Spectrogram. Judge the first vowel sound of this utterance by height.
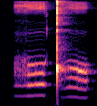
mid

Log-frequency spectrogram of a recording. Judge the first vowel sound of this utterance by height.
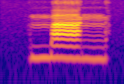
low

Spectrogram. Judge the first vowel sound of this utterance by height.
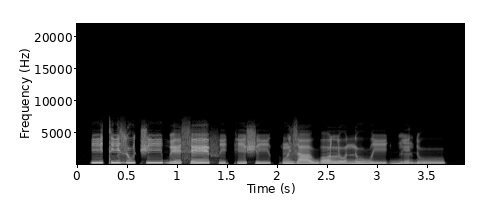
high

